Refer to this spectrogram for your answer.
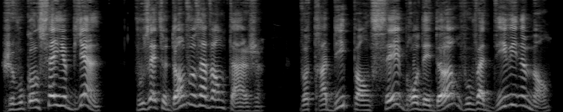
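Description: A reader voicing a scheming, flattering courtier in an audiobook, smooth and coaxing. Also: medium pitch, unhurried. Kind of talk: audiobook character reading.

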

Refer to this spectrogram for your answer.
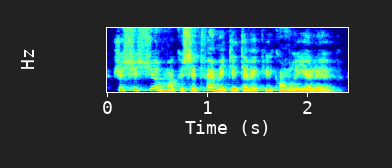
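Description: A woman's voice: sits high, quick pace, dark tone, pitched above the performer's own voice, natural voice. A woman reading aloud, voicing a polite, earnest hunchbacked man who explains himself courteously.

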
